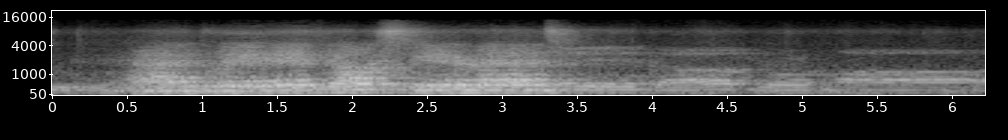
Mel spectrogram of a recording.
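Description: A church choir singing, with a phrase that swells louder about half a second in and eases off after about three and a half seconds.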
